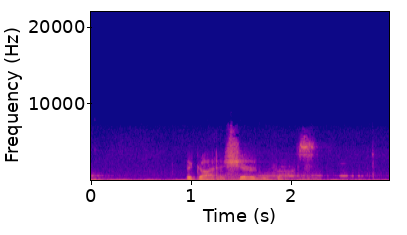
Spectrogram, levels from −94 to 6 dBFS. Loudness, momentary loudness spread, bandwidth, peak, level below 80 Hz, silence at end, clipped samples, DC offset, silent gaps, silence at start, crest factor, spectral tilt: -37 LUFS; 19 LU; 7.6 kHz; -16 dBFS; -48 dBFS; 0 s; under 0.1%; under 0.1%; none; 0 s; 22 dB; -6 dB/octave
